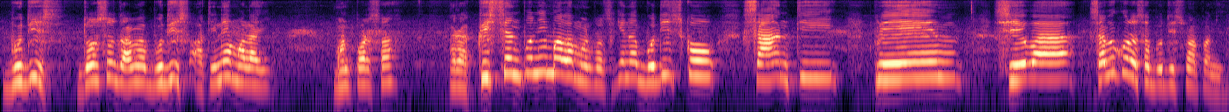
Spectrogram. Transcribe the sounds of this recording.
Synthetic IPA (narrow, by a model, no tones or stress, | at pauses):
bud̪isd̪osod̪ʱʌrmabud̪isʌt̪inemʌlaj | mʌnpʌrt͡sʰʌ | rʌkrist̪jʌnpʌnimʌlajmʌnpʌrt͡sʰʌkinʌbud̪iskosant̪i | premsewasʌbʌjkuɾat͡sʰʌbud̪ismapʌni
